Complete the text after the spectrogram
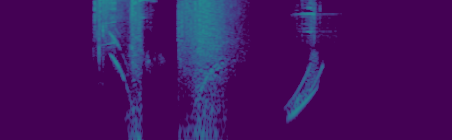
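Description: Game sound effects whoosh and rise in pitch.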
